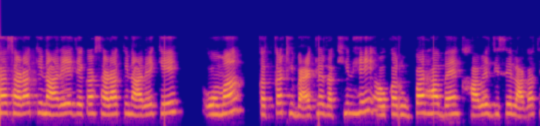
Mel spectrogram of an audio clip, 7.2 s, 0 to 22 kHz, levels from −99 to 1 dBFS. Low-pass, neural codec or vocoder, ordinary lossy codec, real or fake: none; none; none; real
